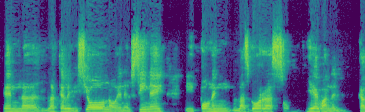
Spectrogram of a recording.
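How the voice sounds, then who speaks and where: A middle-aged or older man from the United States, lecturing to a class in a halting, deliberate way with drawn-out pauses. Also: on the high side. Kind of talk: explanatory class lecture with personal examples. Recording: dull lo-fi sound.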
